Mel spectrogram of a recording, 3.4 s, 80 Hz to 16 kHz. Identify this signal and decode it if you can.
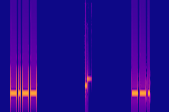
Morse code, heard as a keyed tone, about 30 wpm, 700 Hz. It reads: Y G
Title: Single Letters 30wpm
